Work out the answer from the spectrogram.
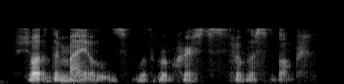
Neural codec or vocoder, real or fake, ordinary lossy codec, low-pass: autoencoder, 44.1 kHz, a latent of 192 numbers a frame, MeloTTS; fake; AAC, 32 kbps; 5.4 kHz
